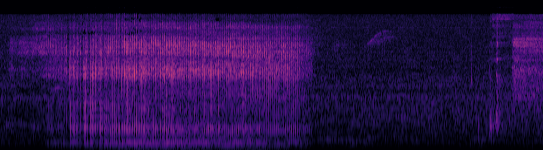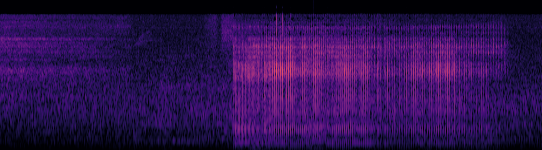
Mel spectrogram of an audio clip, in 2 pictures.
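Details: Sleeping female dog Aila, called Lalá, dreaming with rapid eye movements; long, harsh, buzzy snores lasting two to three seconds, with a quieter stretch and faint soft sounds between them.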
